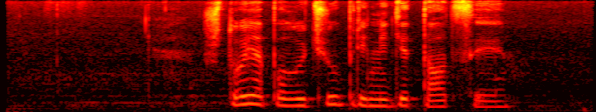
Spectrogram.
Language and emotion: Russian, neutral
